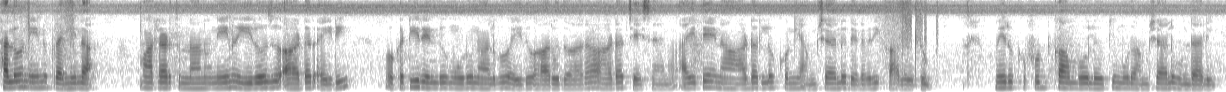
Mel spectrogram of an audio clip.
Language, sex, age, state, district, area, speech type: Telugu, female, 45-60, Andhra Pradesh, Anantapur, urban, spontaneous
